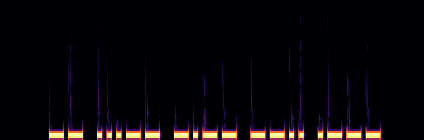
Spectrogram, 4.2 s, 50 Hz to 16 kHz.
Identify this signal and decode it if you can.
Morse code, heard as a keyed tone, about 25 wpm, 700 Hz. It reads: M3YZJ
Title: DXCC-100 Call Signs - 5 Characters - 25wpm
